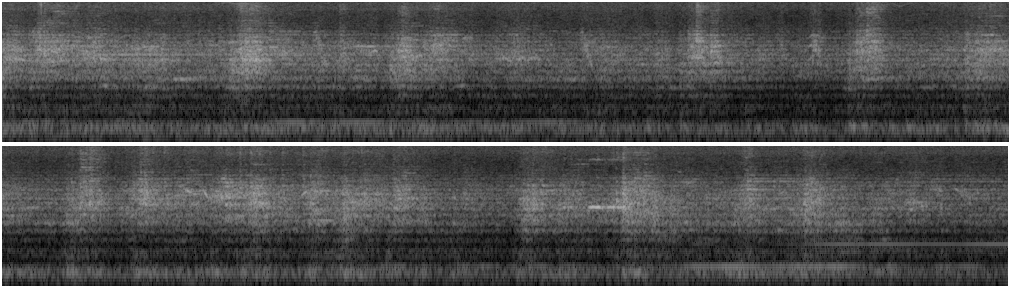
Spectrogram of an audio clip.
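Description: Freight train of container wagons rolling slowly past, with a steady rumble and scattered clicks from the wheels on the track.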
